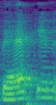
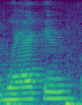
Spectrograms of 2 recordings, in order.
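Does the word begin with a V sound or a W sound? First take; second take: V sound; W sound. First: The word begins with a V sound. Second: The word begins with a W sound. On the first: The speaker calls it right. "I think it's called Wacken" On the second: The speaker calls it wrong. "instead of Wacken"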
